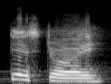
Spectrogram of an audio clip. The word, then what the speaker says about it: destroy: d e d ooy destroy okay now you see the E is making a short I sound I I and American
